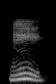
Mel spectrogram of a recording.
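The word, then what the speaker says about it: ぎ: Nah, ini kalau misalnya ditambahin dakuteng atau yang tanda petik ini, cara bacanya jadi Gi. Kalau ini Ki. Tapi kalau dikasih dakuteng jadi Gi.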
